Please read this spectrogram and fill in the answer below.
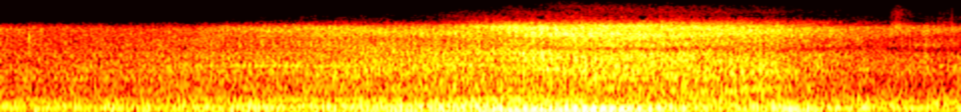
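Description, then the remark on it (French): A car rushes past close by outside the Faculty of Philosophy of the university in Niche, its roar swelling to a peak midway and easing off again, with a steady low engine hum and broad road noise throughout. “La voiture passe vite à côté de moi.”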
